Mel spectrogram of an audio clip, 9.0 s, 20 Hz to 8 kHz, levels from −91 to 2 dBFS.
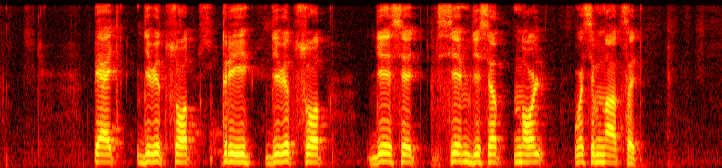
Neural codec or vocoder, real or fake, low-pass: none; real; 7.2 kHz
